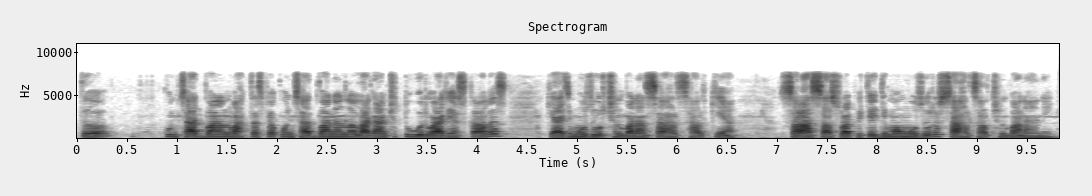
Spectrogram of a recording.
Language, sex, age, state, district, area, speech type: Kashmiri, female, 60+, Jammu and Kashmir, Ganderbal, rural, spontaneous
